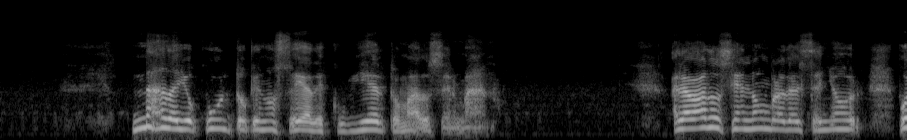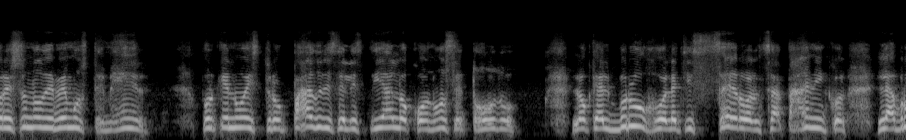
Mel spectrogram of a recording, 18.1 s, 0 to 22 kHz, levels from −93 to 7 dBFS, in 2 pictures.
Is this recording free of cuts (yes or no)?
no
